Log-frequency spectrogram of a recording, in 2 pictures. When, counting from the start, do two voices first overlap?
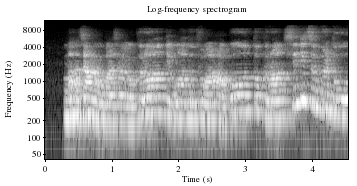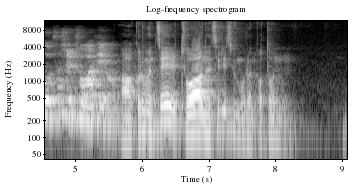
none

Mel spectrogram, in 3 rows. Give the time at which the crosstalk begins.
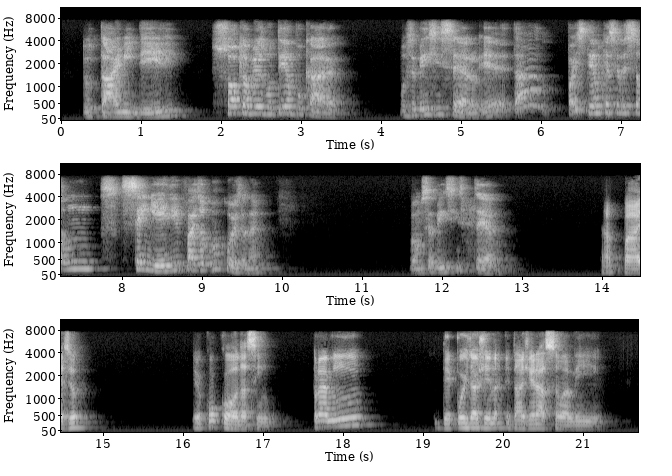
none

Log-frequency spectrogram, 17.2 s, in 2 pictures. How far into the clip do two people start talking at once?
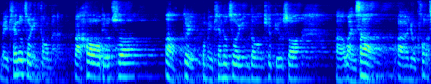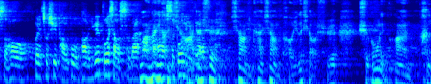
11 s

